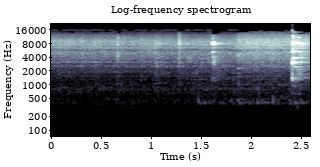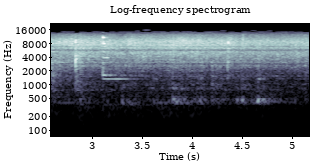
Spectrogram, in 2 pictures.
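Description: Minced garlic sizzling as it sautés in hot oil in a stainless steel pot, stirred with a wooden spoon. A few sharp knocks ride over the steady sizzle, the loudest about two and a half seconds in.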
